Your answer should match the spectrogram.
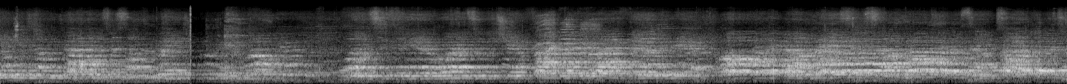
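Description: Middle school chamber choir of girls' voices singing together in sustained phrases, with brief breaths between phrases about two, three and seven seconds in.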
